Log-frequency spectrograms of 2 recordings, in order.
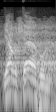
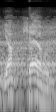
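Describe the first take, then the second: First: Said in the usual way. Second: "يخشاهم" with unvoiced kh replacing gh; ghayn becomes kha. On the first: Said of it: "استبدال الغين بالخاء". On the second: Shown as a demonstration. Teacher showing an error, "يخشاهم" said with kha for ghayn. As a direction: devoice gh, giving "يخشاهم". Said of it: "تقرأ لحنا".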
